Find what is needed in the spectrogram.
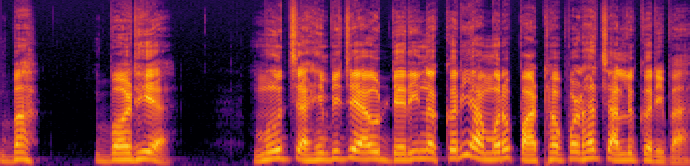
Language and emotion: Odia, happy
